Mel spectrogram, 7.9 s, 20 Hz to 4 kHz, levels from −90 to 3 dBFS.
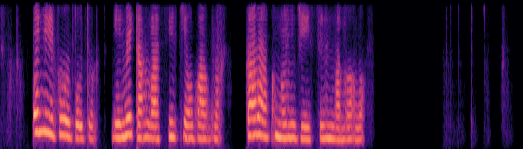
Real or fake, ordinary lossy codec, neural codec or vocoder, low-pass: fake; none; codec, 16 kHz, 0.5 kbps, FreqCodec, smaller model; 3.6 kHz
